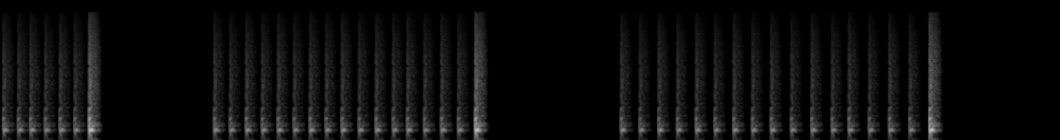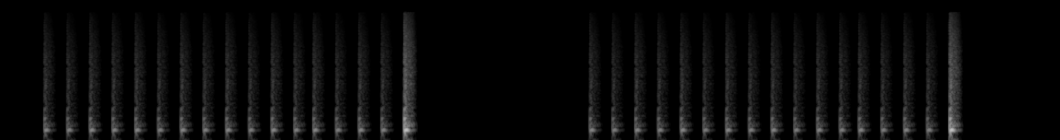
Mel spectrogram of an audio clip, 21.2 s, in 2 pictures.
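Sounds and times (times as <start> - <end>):
seventeen stroke drum roll open close open: 0.0 - 1.0, 2.2 - 4.9, 6.2 - 9.4, 11.0 - 14.8, 16.5 - 20.2.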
